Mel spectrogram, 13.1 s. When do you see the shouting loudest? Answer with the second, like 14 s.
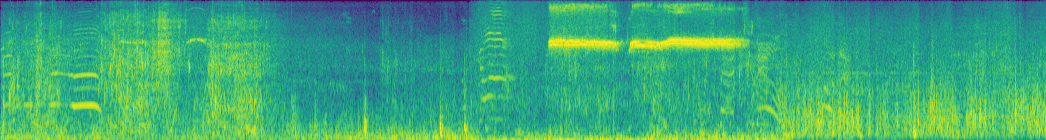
1 s.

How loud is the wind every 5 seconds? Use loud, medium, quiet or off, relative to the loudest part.
medium, medium, loud.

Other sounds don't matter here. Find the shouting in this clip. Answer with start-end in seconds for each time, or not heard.
0.0-1.3, 5.8-6.5, 8.8-10.7.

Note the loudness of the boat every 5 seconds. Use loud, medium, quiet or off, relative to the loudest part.
loud, medium, loud.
